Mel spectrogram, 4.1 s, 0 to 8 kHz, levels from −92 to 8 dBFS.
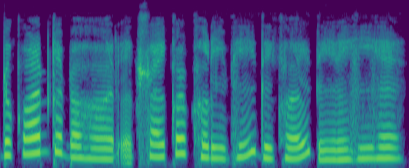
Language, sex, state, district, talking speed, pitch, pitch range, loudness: Hindi, female, Uttar Pradesh, Lalitpur, 160 wpm, 195 Hz, 185-245 Hz, -16 LUFS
